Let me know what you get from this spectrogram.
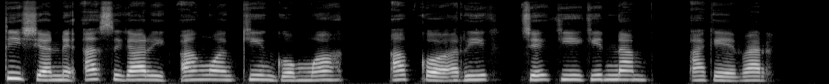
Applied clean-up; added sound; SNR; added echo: neural mask model DeepFilterNet 3.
